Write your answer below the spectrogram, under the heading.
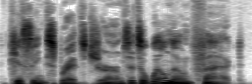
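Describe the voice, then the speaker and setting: A man's voice: deep voice, very animated, moderate pace, creaky, husky, no echo, muffled recording, voice pushed up, full character voice. A man voicing a cowardly, easily panicked man in a story, with hesitant, stammering delivery and shaky bravado. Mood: nervous, hesitant.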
